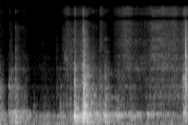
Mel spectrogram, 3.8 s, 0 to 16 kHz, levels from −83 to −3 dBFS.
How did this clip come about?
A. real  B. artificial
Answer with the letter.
B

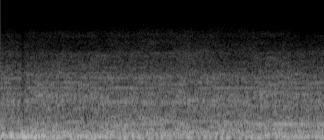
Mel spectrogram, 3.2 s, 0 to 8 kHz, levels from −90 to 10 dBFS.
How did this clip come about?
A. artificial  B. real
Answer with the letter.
A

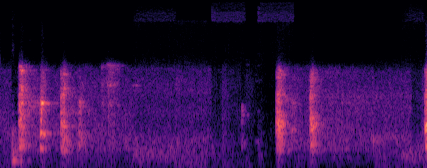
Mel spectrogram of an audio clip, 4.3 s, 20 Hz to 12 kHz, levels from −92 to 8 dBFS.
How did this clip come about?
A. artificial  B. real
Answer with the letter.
B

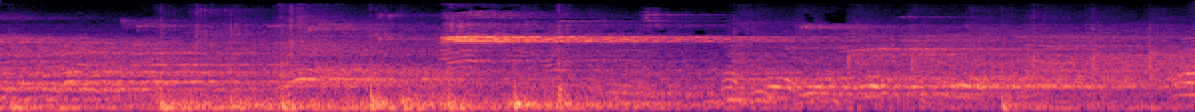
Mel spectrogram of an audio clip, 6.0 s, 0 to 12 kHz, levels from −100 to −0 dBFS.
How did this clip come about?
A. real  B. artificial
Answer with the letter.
A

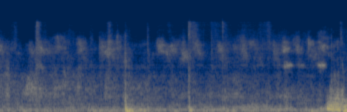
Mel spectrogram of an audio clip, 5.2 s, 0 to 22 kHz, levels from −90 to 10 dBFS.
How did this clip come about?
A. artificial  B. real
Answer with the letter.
A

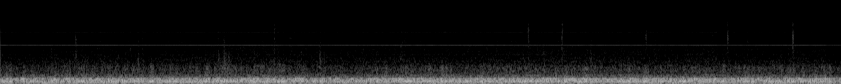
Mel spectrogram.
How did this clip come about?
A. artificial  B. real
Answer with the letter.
B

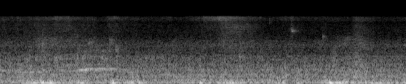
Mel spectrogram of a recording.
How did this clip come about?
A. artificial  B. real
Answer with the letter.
B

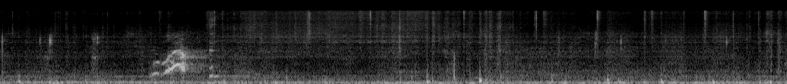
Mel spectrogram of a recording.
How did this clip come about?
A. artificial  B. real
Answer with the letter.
A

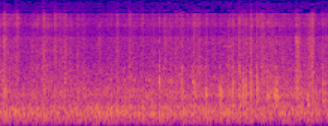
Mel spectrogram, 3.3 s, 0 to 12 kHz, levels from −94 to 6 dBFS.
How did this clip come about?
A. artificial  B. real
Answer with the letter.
B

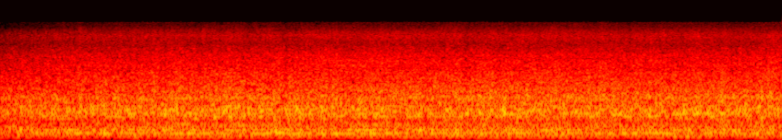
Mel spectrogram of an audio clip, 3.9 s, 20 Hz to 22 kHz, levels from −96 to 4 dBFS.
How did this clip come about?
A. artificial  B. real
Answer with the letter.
B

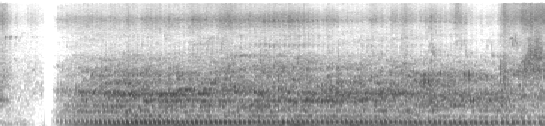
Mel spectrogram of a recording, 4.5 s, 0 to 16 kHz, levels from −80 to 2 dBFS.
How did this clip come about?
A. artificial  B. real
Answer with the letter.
B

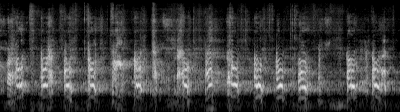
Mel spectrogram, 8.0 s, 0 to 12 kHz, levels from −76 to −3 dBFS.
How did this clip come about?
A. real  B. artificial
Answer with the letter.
B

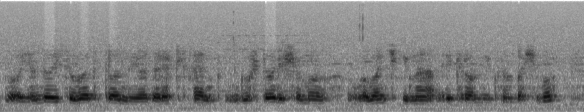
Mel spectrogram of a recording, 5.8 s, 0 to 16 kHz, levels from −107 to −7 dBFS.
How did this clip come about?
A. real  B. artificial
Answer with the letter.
A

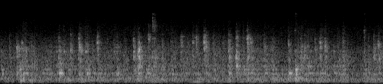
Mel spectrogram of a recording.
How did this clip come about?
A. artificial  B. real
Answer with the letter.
B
